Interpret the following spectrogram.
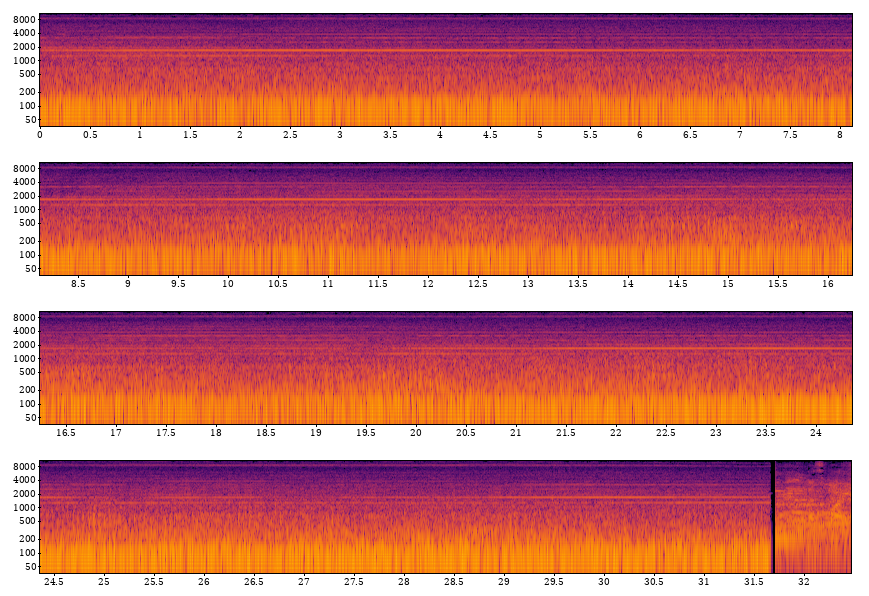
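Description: Helicopter heard from inside the cabin while landing and settling on the pad: a steady deep rotor and engine drone with a steady high turbine whine over it.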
